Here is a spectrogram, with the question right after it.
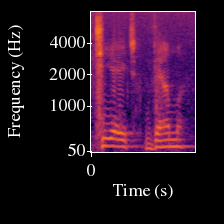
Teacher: You stick your tongue out. This is the one that vibrates that uses your voice.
